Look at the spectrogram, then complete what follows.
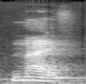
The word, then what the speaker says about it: knife: एन आता है तो उस वर्ड में के साइलेंट होता है और उसका प्रोनाउंसिएशन हम एन से करते हैं, जैसे कि KNOW नो,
